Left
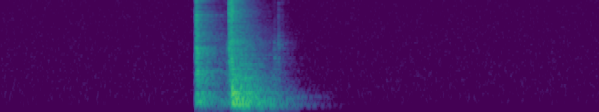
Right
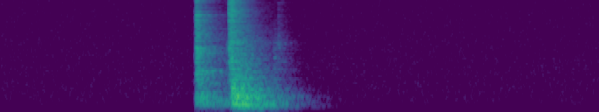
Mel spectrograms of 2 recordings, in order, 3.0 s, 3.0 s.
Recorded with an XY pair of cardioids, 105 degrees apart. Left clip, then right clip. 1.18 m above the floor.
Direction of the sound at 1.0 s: 40° left.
